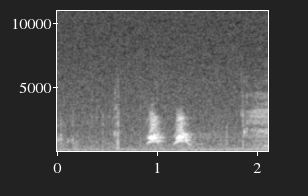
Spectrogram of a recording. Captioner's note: dogs barking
